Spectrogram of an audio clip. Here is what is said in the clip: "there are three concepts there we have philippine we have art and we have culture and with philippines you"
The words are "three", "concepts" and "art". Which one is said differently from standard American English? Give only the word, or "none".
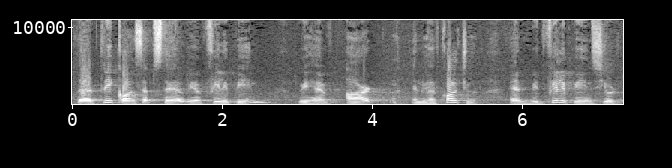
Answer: three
